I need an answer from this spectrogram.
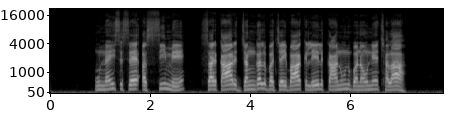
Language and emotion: Maithili, neutral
